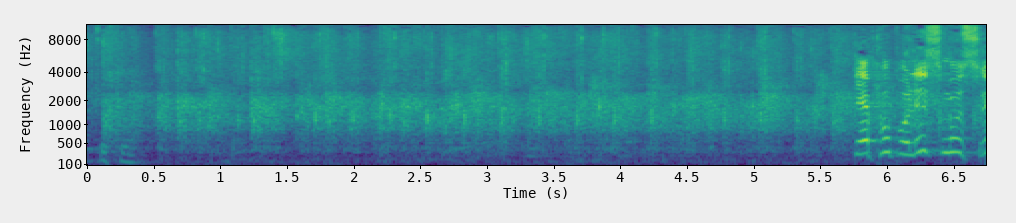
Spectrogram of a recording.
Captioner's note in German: Beifall Freie Demokraten, CDU und BÜNDNIS 90/DIE GRÜNEN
